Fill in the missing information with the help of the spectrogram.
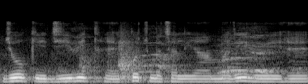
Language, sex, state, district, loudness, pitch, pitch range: Hindi, male, Uttar Pradesh, Lucknow, -15 LUFS, 135 Hz, 130-150 Hz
